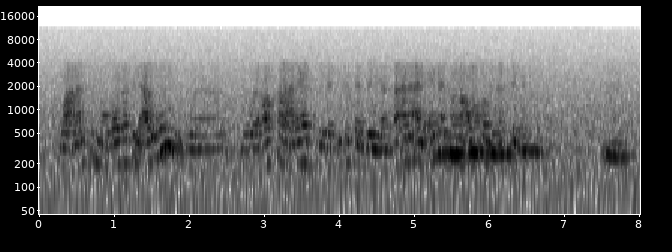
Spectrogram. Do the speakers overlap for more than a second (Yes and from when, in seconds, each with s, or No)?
Yes, from 5.4 s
